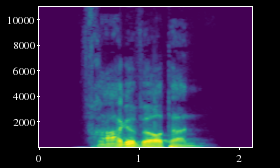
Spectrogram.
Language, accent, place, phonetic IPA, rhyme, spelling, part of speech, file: German, Germany, Berlin, [ˈfʁaːɡəˌvœʁtɐn], -aːɡəvœʁtɐn, Fragewörtern, noun, De-Fragewörtern.ogg
- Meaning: dative plural of Fragewort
